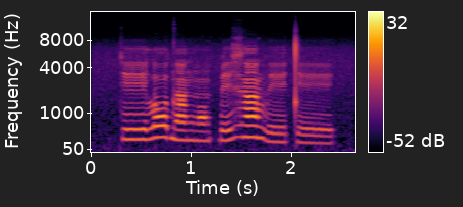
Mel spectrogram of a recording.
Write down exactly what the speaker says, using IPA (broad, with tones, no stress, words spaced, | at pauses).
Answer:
keː˧lɔ˦dã˧ ŋɔ̃˨k͡pe˨˦ ɣã˦veː˨ teː˨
